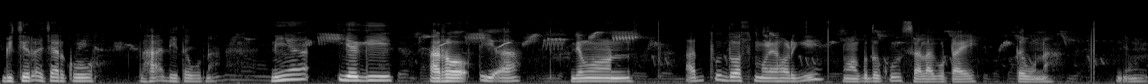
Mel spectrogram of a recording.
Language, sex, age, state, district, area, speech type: Santali, male, 18-30, West Bengal, Malda, rural, spontaneous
